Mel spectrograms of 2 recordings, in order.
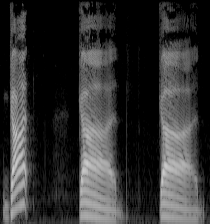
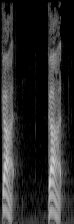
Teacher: not pronouncing the final letter I'm not pronouncing that stop consonant I'm stopping the stop consonant however what I am doing is lengthening the vowel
